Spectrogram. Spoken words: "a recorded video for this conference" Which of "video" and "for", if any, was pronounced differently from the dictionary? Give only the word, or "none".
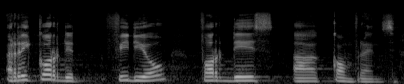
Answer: video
